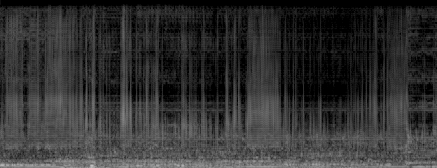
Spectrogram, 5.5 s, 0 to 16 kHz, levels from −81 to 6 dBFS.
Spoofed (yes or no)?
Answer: yes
